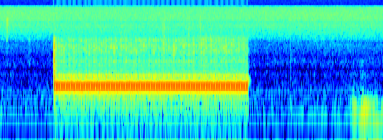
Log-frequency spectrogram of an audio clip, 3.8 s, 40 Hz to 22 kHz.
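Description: A telephone dial tone on an outgoing call placed on September 10th at 4 o'clock: one loud, steady, mid-pitched hum that holds unchanged for about two seconds and then cuts off abruptly, leaving near silence with a faint low rustle.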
